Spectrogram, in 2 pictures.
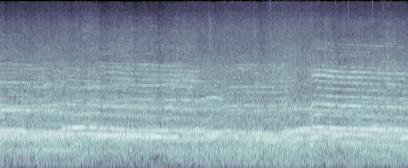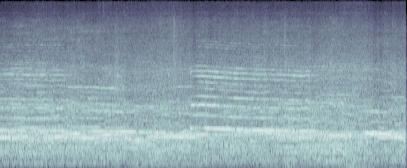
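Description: A man sings a mournful lament loudly through a loudspeaker.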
